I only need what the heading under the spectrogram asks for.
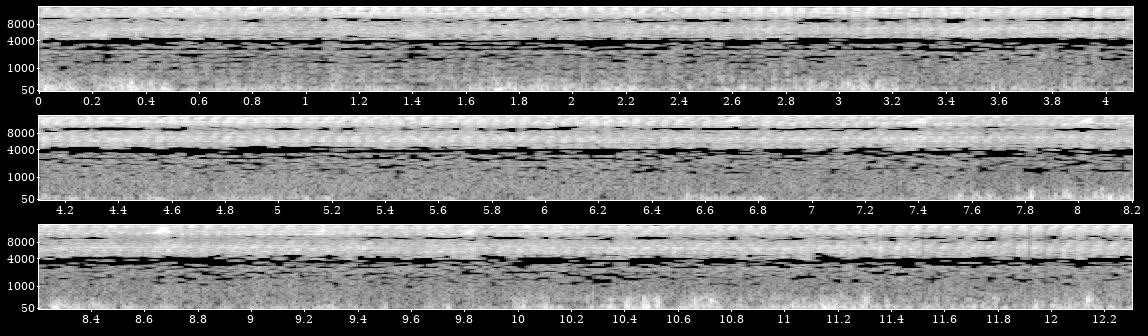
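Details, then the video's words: Cicada: a steady, dense, high-pitched buzzing drone, unbroken for the whole stretch with an even loudness and no pauses, plus faint low rumbling underneath. "Cicada Sound"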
